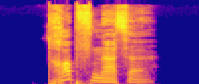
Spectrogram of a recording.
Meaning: inflection of tropfnass: 1. strong/mixed nominative/accusative feminine singular 2. strong nominative/accusative plural 3. weak nominative all-gender singular
- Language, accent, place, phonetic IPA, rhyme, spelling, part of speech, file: German, Germany, Berlin, [ˈtʁɔp͡fˈnasə], -asə, tropfnasse, adjective, De-tropfnasse.ogg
